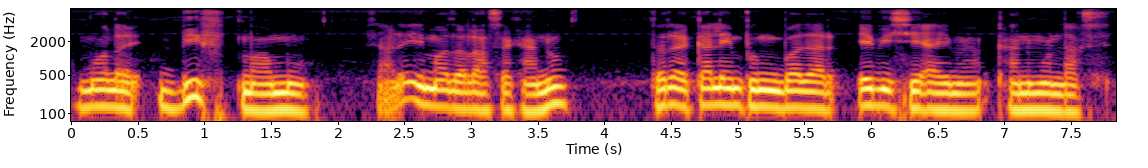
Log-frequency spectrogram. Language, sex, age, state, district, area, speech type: Nepali, male, 30-45, West Bengal, Kalimpong, rural, spontaneous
